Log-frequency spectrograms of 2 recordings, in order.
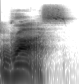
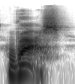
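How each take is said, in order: First: The word ends with an s sound. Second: The word ends with an sh sound. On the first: The speaker calls it wrong. "Please don't say Russ. Russ is wrong" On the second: The speaker calls it right. "make sure you pronounce the sh sound at the end of the word rush"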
